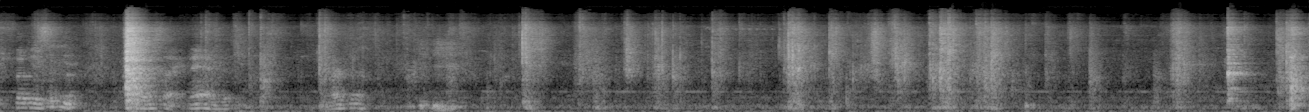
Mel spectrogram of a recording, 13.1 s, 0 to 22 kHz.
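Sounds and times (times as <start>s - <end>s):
vinyl film swishing and scraping: 2.1s - 13.0s.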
